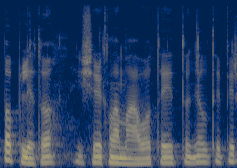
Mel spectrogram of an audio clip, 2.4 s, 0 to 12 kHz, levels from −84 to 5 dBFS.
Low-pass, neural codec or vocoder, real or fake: 10.8 kHz; none; real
